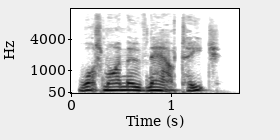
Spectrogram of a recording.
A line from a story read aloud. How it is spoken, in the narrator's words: Cohen whispered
